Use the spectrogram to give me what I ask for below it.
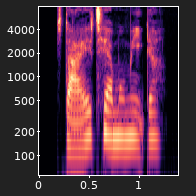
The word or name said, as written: stegetermometer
